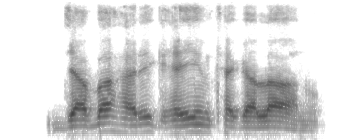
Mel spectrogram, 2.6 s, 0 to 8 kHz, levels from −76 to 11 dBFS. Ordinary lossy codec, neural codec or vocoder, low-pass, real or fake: Opus, 16 kbps; none; 7.2 kHz; real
